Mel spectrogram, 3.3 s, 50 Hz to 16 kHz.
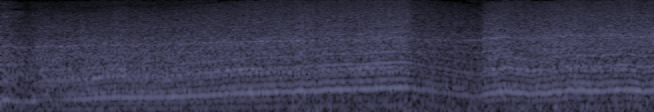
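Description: Racing car engine in Gran Turismo 4 during a World Championship race: a continuous high revving drone that climbs steadily in pitch, dips briefly at a gear change, then climbs again, loud and alone.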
